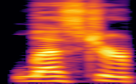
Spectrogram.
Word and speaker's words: Leicester: But Leicester, and that is spelled the same way that the city in England is spelled, but it is pronounced Leicester similarly, much younger than his famous sibling, has quite a story of his own.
